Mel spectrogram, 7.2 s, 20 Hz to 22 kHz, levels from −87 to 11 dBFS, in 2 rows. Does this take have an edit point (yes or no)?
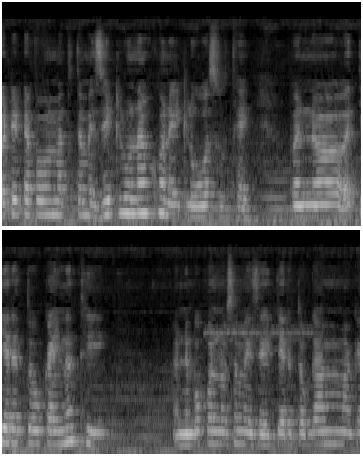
no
